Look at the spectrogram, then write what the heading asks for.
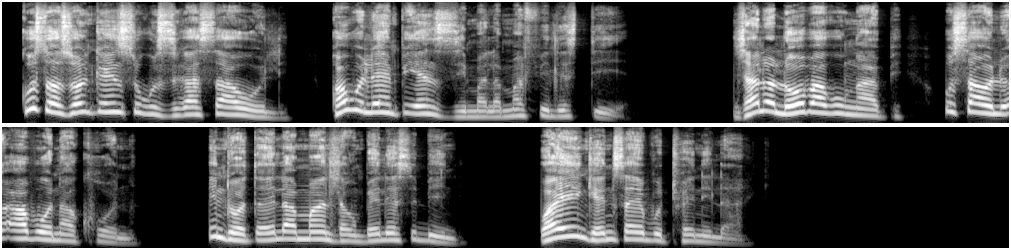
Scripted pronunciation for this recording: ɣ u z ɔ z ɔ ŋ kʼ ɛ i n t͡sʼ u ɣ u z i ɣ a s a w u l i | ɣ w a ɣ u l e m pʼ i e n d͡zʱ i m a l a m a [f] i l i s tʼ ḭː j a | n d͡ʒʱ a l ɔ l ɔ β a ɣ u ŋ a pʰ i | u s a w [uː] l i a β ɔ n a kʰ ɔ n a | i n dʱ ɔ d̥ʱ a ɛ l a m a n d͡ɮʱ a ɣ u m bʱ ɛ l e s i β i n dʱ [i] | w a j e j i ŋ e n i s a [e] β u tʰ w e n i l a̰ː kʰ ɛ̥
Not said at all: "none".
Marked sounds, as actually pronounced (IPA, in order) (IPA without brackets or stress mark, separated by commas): f, u, i, e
